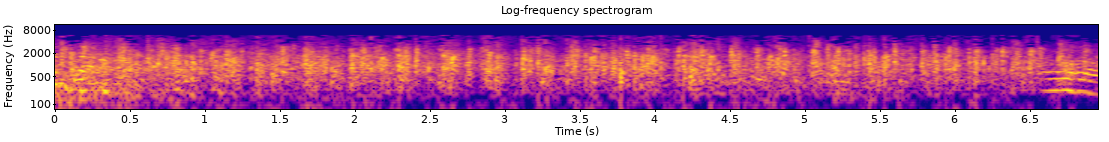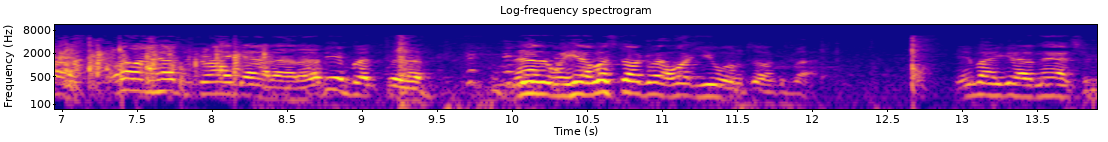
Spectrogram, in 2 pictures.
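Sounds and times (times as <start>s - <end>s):
audience clapping at a restaurant: 0.0s - 8.7s
speech: 8.1s - 12.2s, 13.0s - 13.8s.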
